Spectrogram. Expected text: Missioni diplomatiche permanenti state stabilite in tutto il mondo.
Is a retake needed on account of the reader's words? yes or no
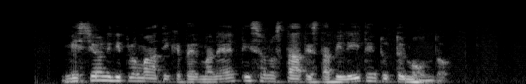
yes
